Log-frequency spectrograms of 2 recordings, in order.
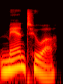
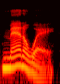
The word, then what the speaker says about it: Mantua: And the new fan favorite correction is that Mantua, poor dad. Ohio is Manaway.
